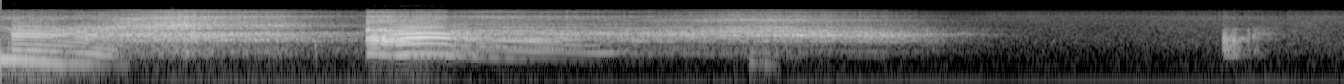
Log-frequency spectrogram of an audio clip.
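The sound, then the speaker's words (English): A group breathes in together during a guided breathing exercise, making a long, soft, breathy rush that lasts a few seconds. A brief voice is heard at the start. “Breathe in all together.”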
